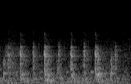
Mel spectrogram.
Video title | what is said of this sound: How Bad Are The Monster's Front Wheel Bearings? | there's something inside that's rattling really bad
